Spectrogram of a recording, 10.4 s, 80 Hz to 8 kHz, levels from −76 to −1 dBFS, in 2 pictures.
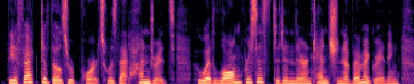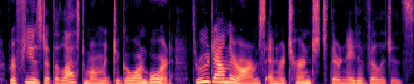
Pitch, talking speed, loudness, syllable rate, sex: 230 Hz, 210 wpm, -17 LUFS, 6.0 syllables/s, female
